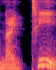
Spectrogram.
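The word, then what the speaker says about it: nineteen: He did a great job letting us know that it's not 90 or 90, right? He said 19. He put teen. It made that the primary stress.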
